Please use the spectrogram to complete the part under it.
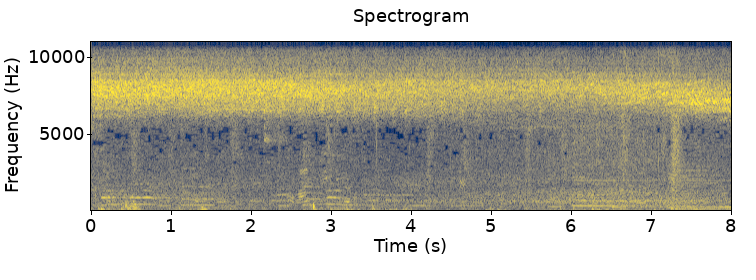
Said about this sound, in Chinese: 这地方因为植被太好了，所以知了也特别多。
